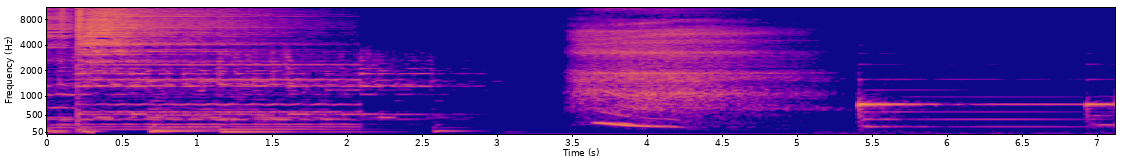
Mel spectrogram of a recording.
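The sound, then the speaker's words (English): A single deep breath let out as a soft, airy sigh, heard amid gentle sustained musical notes that play before and after it. “A deep breath, and the stress goes away.”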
